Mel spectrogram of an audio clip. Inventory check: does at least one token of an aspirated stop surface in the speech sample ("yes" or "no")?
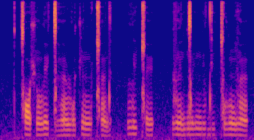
no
